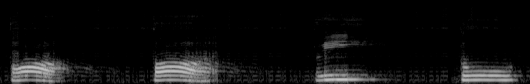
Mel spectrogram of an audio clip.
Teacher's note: قفای زبان برداشته می شود برای خاطر که حرف غفظ خوانده شود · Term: حرف تا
